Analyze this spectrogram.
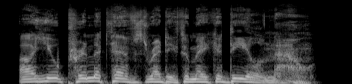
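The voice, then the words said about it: Sneering unusual foreign accent. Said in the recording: “he sneered in his unusual accent”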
